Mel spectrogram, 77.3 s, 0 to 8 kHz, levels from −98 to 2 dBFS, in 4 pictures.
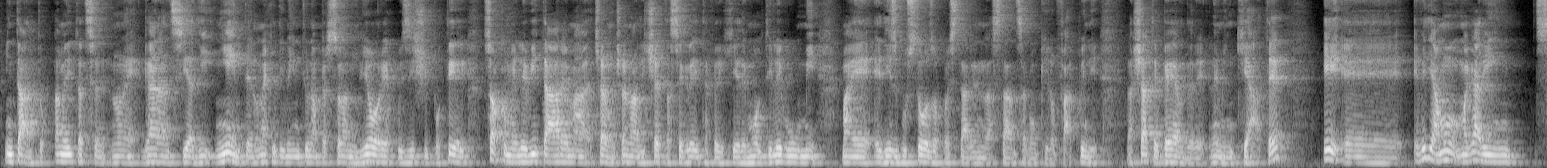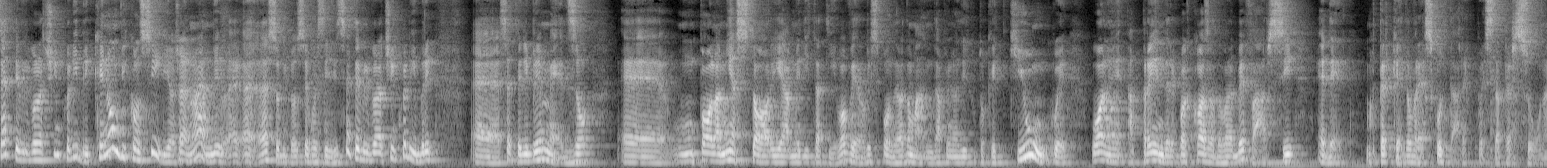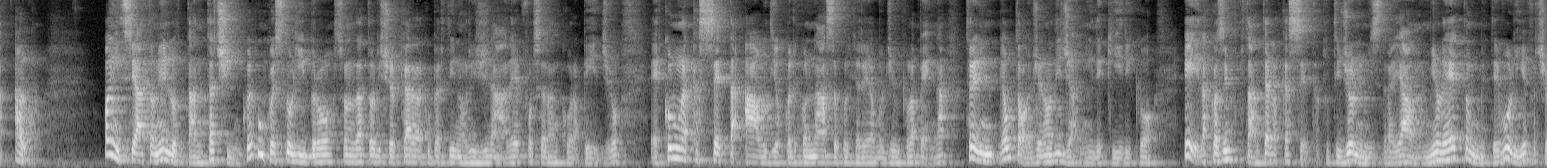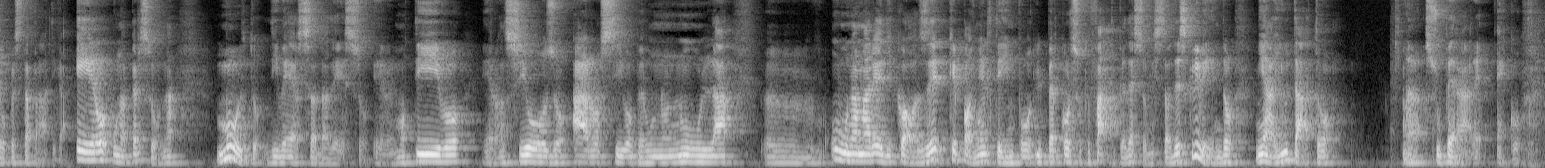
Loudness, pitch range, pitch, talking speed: -17 LUFS, 105-120 Hz, 110 Hz, 155 wpm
